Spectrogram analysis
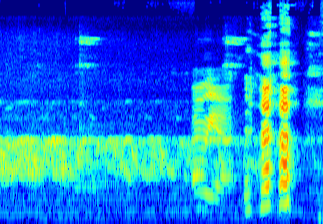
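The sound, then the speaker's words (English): An emergency vehicle siren wails on a street in Chattanooga, a steady wavering tone that holds for nearly two seconds and then gives way to a short burst of voice at the end. “But wouldn't be a day without sirens.”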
